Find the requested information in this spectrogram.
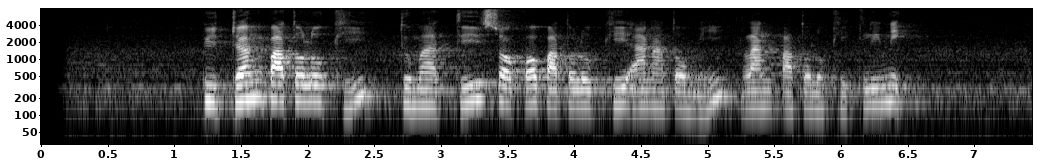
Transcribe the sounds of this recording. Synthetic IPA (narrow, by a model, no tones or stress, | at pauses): b̥i̤ɖ̥a̤ŋpat̪oloɡ̥id̪̥ṳmad̪̥i̤sɔkɔpat̪oloɡ̥i̤anat̪omilanpat̪oloɡ̥iklinɪk̚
